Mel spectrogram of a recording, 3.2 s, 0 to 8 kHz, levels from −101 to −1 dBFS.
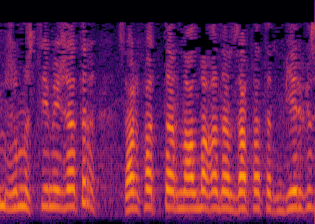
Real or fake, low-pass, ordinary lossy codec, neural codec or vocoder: real; 7.2 kHz; MP3, 24 kbps; none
